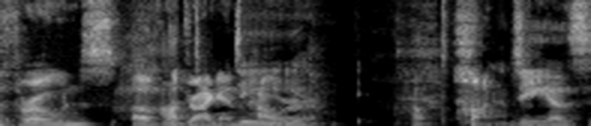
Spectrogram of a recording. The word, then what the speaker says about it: HotD: rings of the thrones of the Dragon power Hot G as it's pronounced which I can't stop thinking of hot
